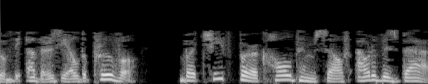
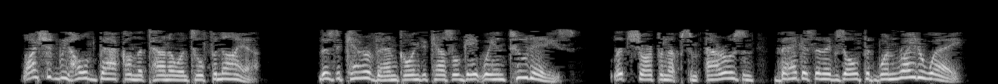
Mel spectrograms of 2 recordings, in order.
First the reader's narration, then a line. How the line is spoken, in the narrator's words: An excited young voice from among the crowd of villagers shouted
